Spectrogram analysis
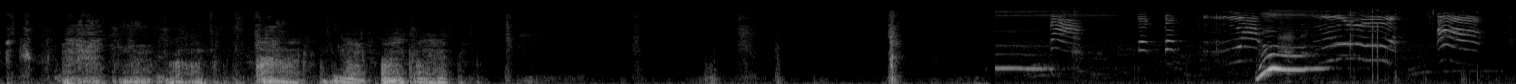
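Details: Pet Dachshund growling in rough, pulsing bursts for about six seconds, then quiet. Later come high, squeaky, sweeping tones in short repeated runs.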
